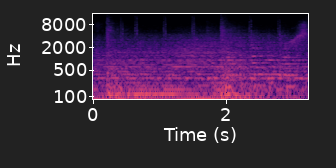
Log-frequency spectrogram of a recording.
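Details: Loud continuous music with a steady beat and sustained tones plays throughout, and no animal call stands out.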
